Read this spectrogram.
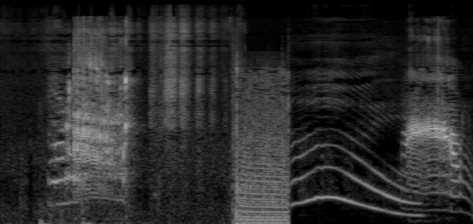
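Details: A domestic cat makes a strange, long, drawn-out meow that rises, then slides down in pitch.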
